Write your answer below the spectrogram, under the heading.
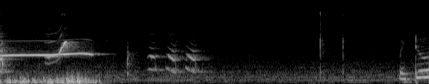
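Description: A rose-ringed parakeet talks in a thin, nasal voice, with a sharp rising whistle at the start, a few short word-like phrases, and a closing squawk. Indoor rumble and hum underneath.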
